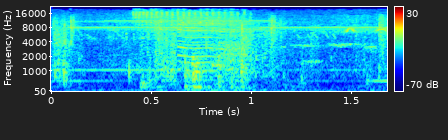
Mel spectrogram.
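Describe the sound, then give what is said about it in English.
Slow, careful footsteps of a boy crunch over loose gravel along an alley beside a house, each step a soft grinding scrape in an uneven rhythm, with no voices. “Treading carefully along a gravel alley, he finds himself in a courtyard at the back of the house.”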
